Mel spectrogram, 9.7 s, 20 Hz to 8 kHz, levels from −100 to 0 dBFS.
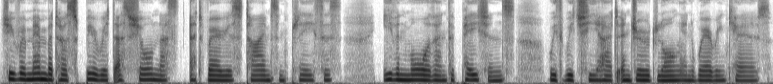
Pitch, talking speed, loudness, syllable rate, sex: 175 Hz, 155 wpm, -19 LUFS, 4.7 syllables/s, female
